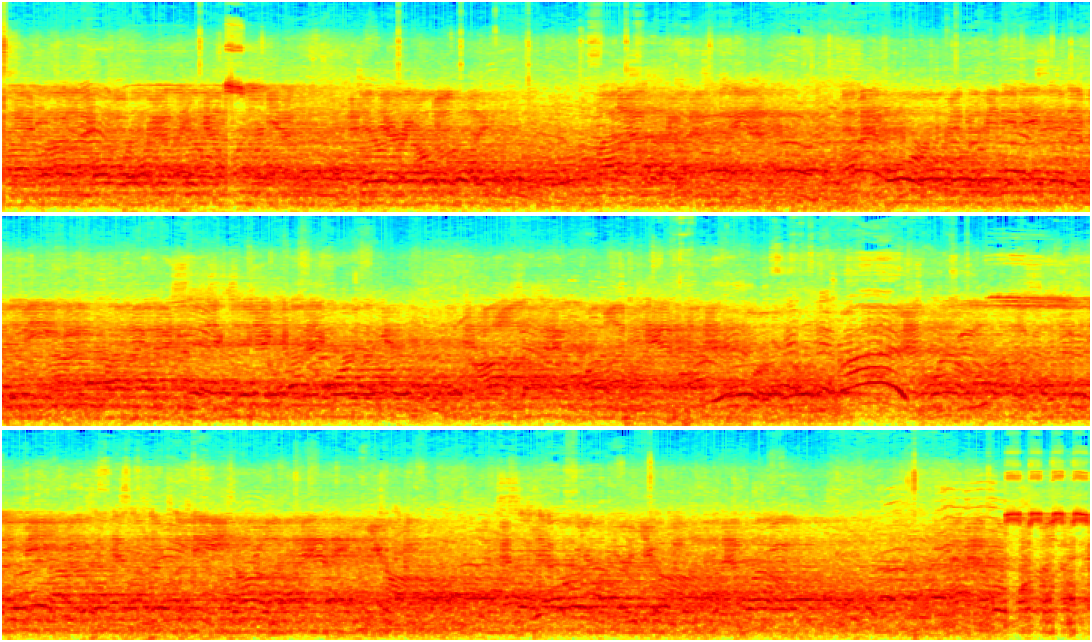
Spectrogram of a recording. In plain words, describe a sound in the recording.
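Wrestlers' shoes squeak and thump on a mat.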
